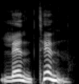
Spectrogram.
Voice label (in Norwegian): "lænten", hemsedalsmaalet tale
